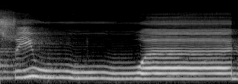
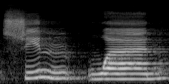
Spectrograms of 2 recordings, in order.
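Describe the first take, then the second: First: The n sound merges into the w. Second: The n sound is pronounced clearly. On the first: The speaker calls it wrong. "enggak begini, enggak siwan" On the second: The speaker calls it right. "Nunnya tuh jelas"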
